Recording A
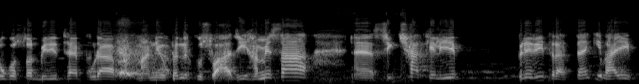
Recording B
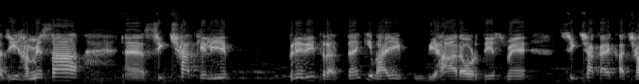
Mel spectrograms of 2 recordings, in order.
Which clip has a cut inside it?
A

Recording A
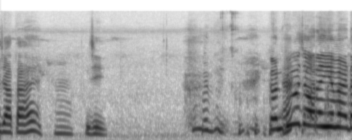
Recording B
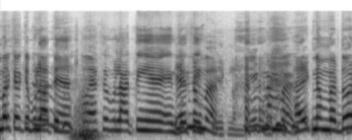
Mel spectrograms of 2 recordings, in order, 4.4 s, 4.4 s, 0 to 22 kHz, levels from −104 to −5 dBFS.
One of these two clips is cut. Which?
B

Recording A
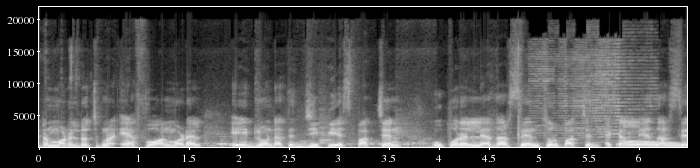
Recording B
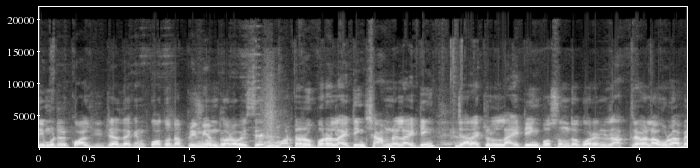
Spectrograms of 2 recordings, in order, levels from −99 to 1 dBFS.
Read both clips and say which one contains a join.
B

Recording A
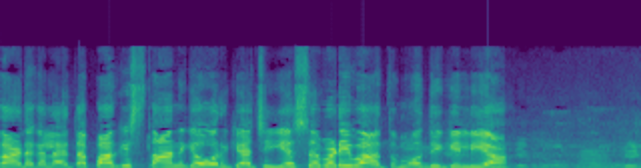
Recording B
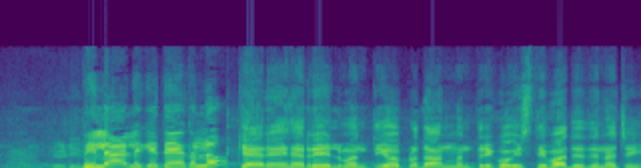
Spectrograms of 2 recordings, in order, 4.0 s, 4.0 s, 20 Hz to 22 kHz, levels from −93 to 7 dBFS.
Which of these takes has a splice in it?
B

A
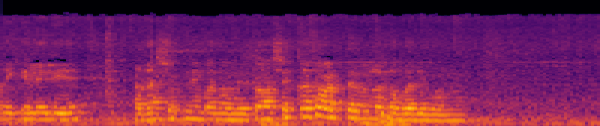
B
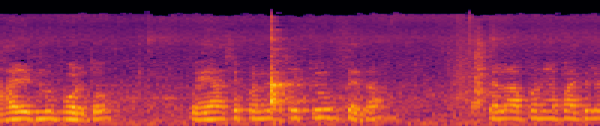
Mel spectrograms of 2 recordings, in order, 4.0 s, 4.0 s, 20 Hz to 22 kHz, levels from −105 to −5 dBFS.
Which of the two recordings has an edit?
A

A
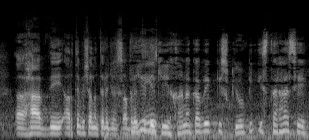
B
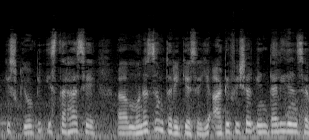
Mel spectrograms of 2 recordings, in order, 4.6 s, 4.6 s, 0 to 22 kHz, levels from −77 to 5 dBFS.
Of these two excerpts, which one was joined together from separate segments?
A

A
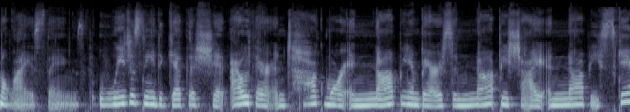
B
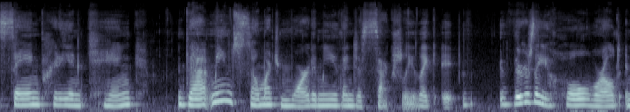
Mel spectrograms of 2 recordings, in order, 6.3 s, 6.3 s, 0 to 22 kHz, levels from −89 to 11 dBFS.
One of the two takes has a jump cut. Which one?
A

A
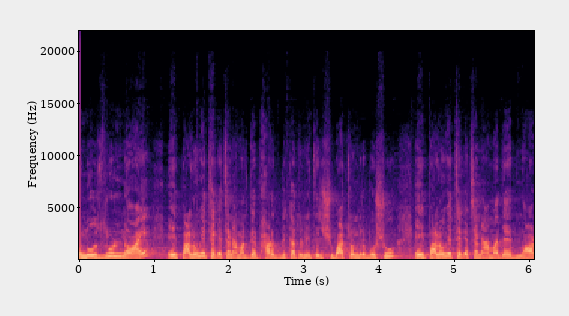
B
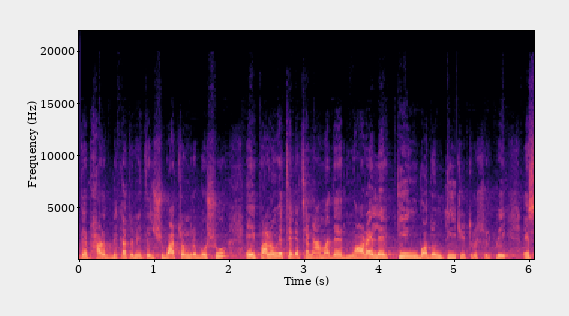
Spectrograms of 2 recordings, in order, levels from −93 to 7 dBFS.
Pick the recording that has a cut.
B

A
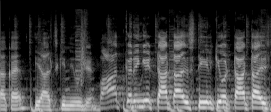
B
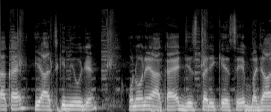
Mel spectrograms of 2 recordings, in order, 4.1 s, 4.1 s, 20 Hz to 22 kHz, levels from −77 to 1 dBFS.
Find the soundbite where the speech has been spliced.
A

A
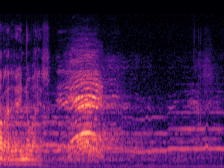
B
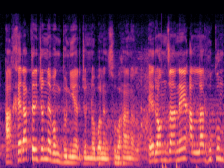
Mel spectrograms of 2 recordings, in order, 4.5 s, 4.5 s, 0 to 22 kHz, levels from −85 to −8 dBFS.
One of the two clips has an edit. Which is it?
B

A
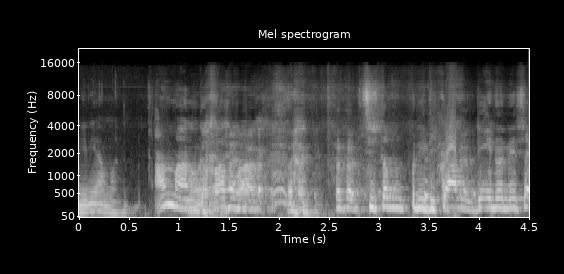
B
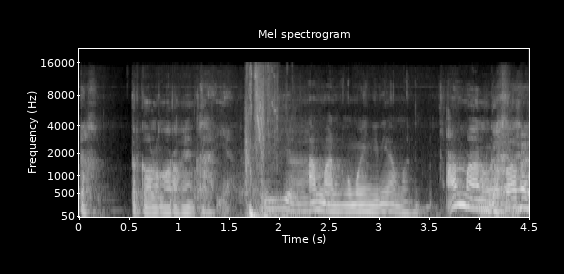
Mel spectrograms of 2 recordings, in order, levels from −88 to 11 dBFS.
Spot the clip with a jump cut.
B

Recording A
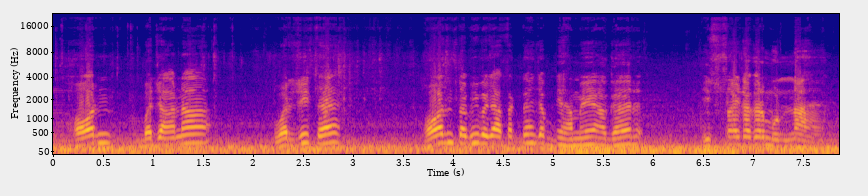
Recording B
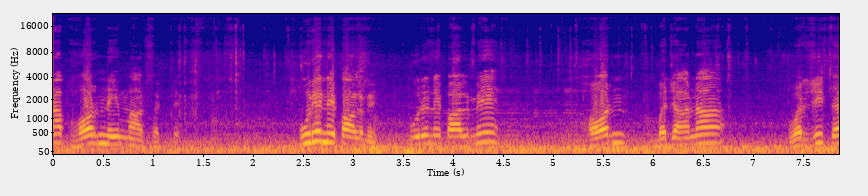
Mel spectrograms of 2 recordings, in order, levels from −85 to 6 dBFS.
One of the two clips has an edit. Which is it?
A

